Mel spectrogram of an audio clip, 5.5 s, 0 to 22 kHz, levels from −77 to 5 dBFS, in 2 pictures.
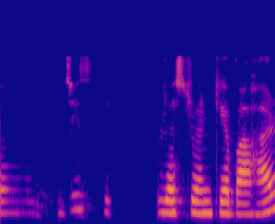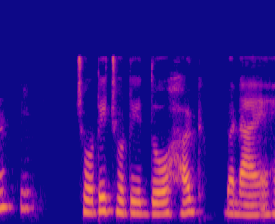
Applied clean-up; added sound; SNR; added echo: neural mask model DeepFilterNet 3.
